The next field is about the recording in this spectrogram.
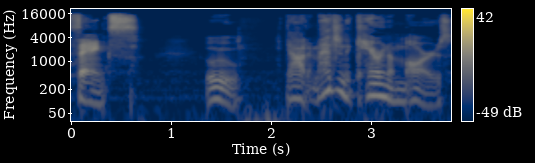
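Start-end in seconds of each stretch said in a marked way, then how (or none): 0.0-0.7 sarcastic tone. Imitating an ungrateful colonist thanking someone, imitating a sarcastic thanks. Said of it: "it'd be that sarcastic".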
